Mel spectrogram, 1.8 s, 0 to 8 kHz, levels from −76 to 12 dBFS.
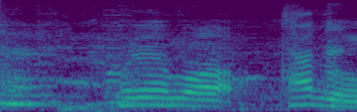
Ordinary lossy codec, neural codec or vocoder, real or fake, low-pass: MP3, 64 kbps; codec, 16 kHz in and 24 kHz out, 1.1 kbps, FireRedTTS-2 codec; fake; 7.2 kHz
